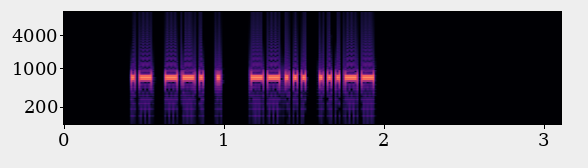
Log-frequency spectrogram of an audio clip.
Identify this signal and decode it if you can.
Morse code, heard as a keyed tone, about 46 wpm, 700 Hz. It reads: AGE 73
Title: Practice QSO - Exchange 3 - More Info - 45wpm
